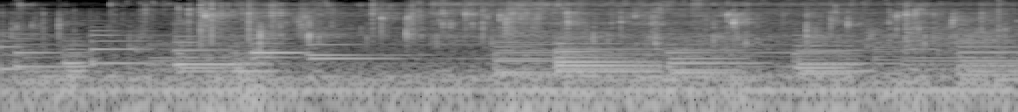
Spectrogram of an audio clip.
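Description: Garlic and ginger frying in a hot pan, a steady close sizzle with crackling pops and a few clinks and stirring sounds over a low hum, with no talking.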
